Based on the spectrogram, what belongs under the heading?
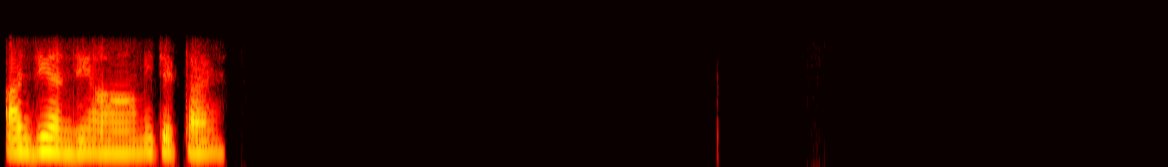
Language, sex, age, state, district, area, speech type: Dogri, female, 30-45, Jammu and Kashmir, Reasi, urban, conversation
